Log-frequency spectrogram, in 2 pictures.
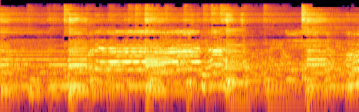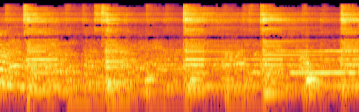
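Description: Acoustic guitar strummed steadily, with a man singing long held notes that waver in pitch during the first half or so.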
